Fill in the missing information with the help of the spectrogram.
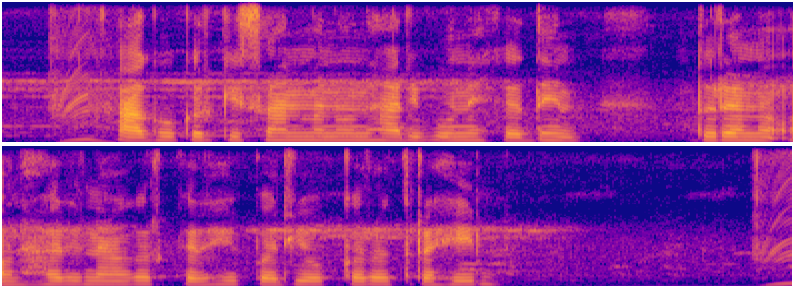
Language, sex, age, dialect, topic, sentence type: Chhattisgarhi, female, 25-30, Northern/Bhandar, agriculture, statement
